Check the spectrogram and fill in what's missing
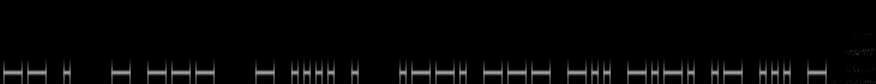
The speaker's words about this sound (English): you just heard a brief message in Morse code.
